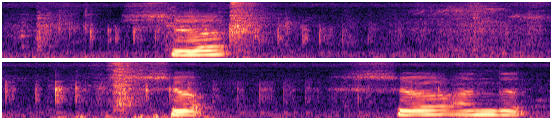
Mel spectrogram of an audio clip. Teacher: ನಿಮ್ಮ ನಾಲಿಗೆ ತುದಿ ಮ್ಯಾಲಿನ ಅಂಗಳಕ್ಕೆ ಟಚ್ ಆಗಿ ಉಸಿರು ಹೊರಗೆ ಬರ್ಬೇಕಾದ್ರೆ ಶ ಅಂತ ಇದು ಅಕ್ಷರ ಬರ್ತದೆ. ಅದಕ್ಕೆ ತಾಲವ್ಯ ಶ ಇದರ ಹೆಸರು.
